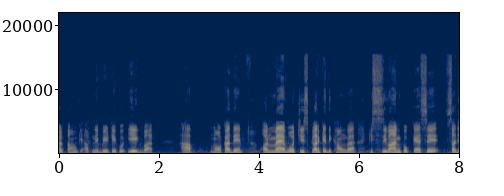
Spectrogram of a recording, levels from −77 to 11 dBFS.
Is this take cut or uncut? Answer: uncut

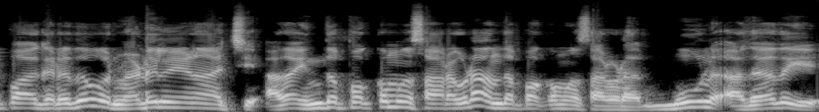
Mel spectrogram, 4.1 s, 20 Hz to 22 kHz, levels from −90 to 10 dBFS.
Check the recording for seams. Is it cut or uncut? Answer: uncut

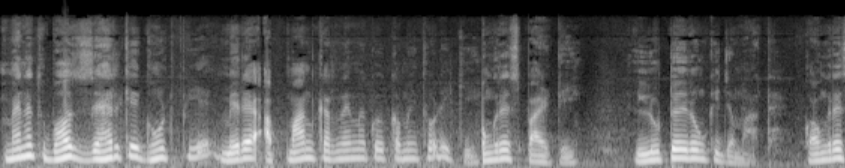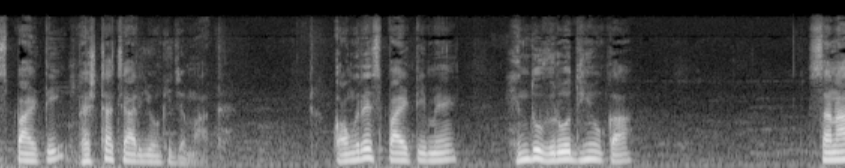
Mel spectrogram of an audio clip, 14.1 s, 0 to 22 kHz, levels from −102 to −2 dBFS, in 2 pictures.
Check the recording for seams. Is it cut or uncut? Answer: cut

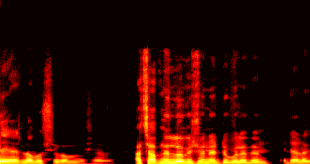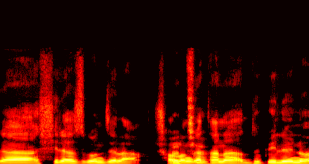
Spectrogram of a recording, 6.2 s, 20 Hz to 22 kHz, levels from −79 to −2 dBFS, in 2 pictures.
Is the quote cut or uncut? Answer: uncut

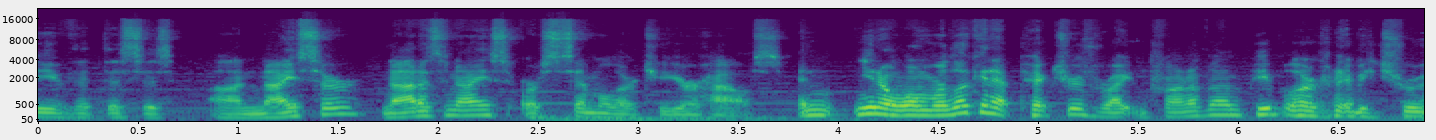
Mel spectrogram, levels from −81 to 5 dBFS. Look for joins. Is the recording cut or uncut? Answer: uncut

